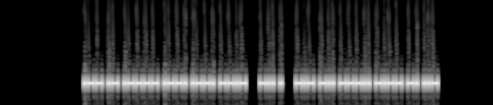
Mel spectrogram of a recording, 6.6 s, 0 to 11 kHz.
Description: Morse code, heard as a keyed tone, about 46 wpm, 700 Hz. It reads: WA1PPQ DE KD8YNU
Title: USA Callsign DE Callsign - 6 Characters - 45wpm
